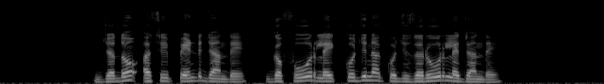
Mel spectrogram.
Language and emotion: Punjabi, neutral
